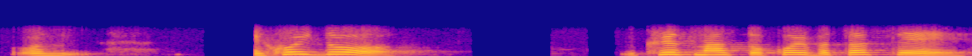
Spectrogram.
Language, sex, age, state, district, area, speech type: Manipuri, female, 30-45, Manipur, Chandel, rural, conversation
